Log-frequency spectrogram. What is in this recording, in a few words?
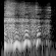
Emote Female Happy; Emotes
